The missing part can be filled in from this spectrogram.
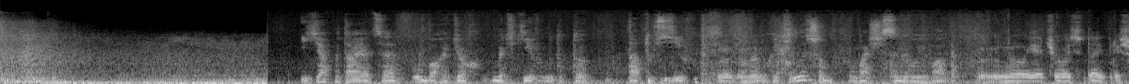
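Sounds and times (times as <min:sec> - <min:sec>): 
heavy artillery shot booming: 0:00.0 - 0:02.7
speech: 0:03.0 - 0:11.2.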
